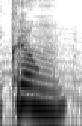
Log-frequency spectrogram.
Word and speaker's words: Crohn: Se llama enfermedad de Crohn. Se escribe C-R-O-H-N.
